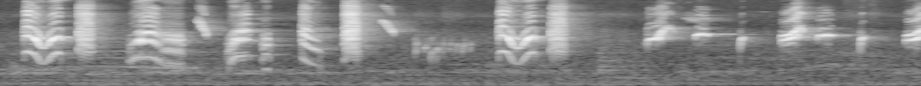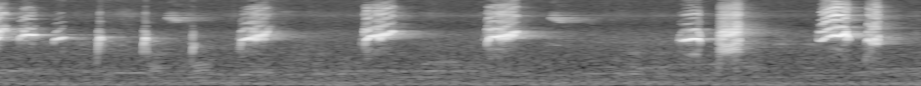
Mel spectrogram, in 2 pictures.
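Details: Long-tailed shrike (cendet) in lively, emotional song used as a lure to make other shrikes answer: a fast run of sharp, varied chirps and squawky notes in short bursts with brief pauses, high-pitched and harsh, continuing steadily throughout.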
